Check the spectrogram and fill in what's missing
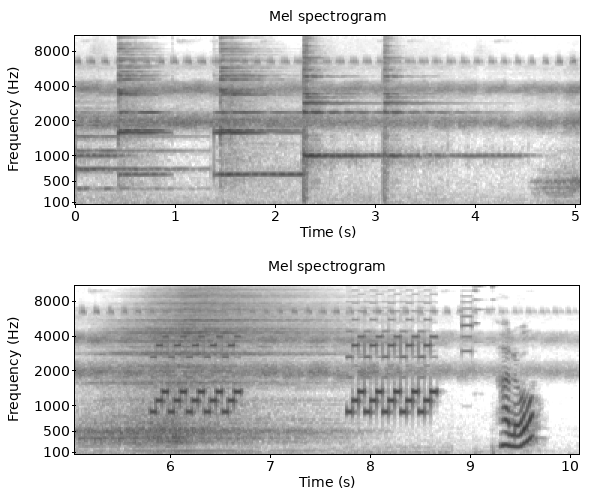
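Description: A telephone rings insistently late at night, its bright electronic trills repeating in bursts over a faint background drone, with crickets chirping and a few sharp chimes scattered through the scene.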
